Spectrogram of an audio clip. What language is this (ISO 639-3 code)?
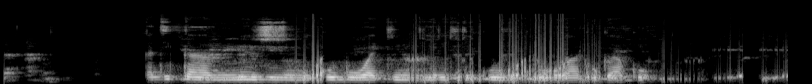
swa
